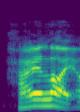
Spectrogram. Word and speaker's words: jai alai: I must not pronounce it right. J is for J-A-I-A-L-A-I. – Hialeah. – Oh, okay. J is for Hialeah.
